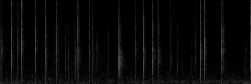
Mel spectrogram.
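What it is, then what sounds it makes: Vinyl pencil case tapped with nails. Long nails tap and squeeze a small, clear orange vinyl pencil case held upright with pens inside. The result is a quick, irregular run of sharp, dry, crinkly clicks with bright highs and no ring, over a faint low hum.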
